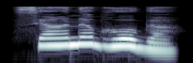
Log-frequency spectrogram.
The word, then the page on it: ಶ್ಯಾನಭಾಗ: śyānabhāga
